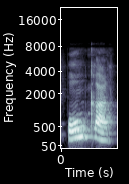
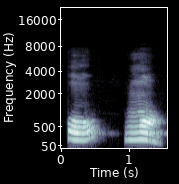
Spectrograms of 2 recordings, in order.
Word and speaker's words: ওম: ওমকার উচ্চারণ যদি সঠিক হয় শরীরে কি করে, এখানে ৩টে শব্দ আছে, অ ও ম।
